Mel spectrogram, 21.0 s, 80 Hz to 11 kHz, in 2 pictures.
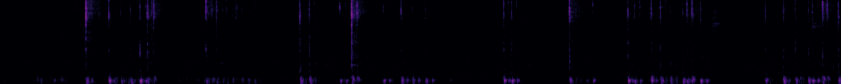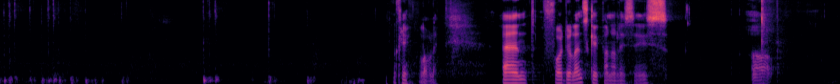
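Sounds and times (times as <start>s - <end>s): faint typing on laptop keyboard: 0.4s - 15.2s.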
